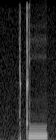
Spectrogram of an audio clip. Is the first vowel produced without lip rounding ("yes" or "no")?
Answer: no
